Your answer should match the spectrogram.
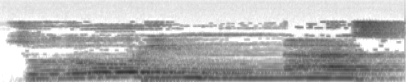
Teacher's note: nun al-musyaddadah memberikan wujubil gunnah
